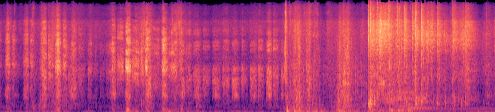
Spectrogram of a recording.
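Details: French Bulldog at play, refusing to give up its toy, panting and snorting in quick irregular breathy bursts indoors; a steady low hum enters near the end.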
